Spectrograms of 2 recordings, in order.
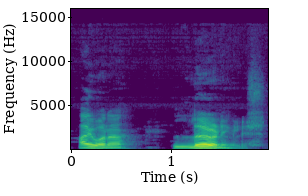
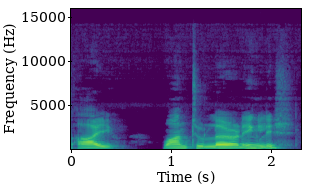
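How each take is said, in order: First: "wanna" merged into one word, no T; spoken short form. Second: "want to" as two full words, T sounded; long form. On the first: Teacher models spoken English for learners, contracted "wanna". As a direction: say "wanna", pause, then a loud falling finish. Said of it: "in spoken English we use". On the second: Teacher reads the long form for learners, careful full "want to". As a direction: say "want to" carefully, pausing after "I". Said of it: "the long form is". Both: Shown as a demonstration.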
